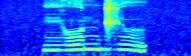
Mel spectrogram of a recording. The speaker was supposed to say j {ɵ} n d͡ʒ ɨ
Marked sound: correct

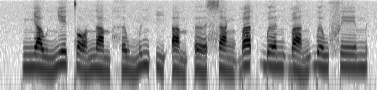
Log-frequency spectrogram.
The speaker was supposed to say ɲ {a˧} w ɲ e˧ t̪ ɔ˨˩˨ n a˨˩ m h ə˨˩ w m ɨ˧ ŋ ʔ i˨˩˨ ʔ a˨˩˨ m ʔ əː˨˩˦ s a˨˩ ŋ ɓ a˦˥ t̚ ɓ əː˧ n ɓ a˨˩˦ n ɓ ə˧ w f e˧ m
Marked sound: incorrect: a˨˩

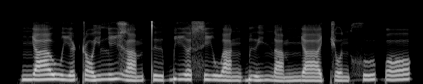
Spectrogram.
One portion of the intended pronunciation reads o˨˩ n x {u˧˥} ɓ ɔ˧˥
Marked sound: correct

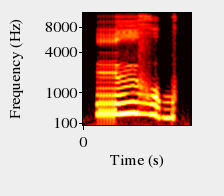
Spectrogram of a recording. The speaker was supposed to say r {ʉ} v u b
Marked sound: correct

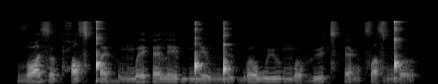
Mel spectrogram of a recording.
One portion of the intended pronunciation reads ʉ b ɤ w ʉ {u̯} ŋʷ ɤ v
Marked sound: correct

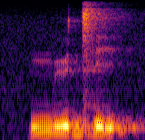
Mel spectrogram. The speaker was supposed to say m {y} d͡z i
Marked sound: correct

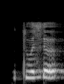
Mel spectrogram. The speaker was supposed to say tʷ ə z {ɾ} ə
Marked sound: correct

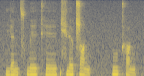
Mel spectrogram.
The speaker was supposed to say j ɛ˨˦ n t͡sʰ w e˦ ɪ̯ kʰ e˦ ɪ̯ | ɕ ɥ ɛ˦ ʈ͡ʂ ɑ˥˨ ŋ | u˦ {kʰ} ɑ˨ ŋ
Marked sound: correct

